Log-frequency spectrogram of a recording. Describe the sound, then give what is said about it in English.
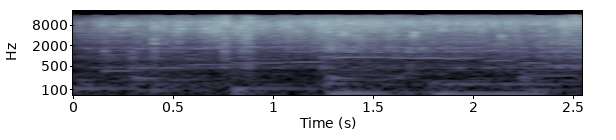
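Pork shoulder searing in a hot pan gives a loud, steady sizzle with a frying hiss and crackle throughout, and no talk. “I'm gonna add our pork shoulder to this pan and get a nice sear on it. So here we go, we're gonna drop it in.”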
